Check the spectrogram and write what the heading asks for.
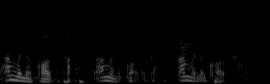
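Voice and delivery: imitating a fed-up mother; mock threatening mom. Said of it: "mom's like".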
